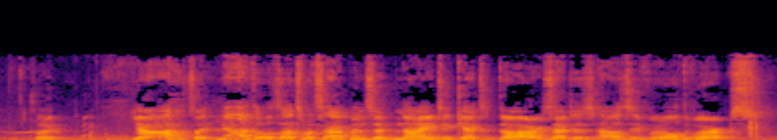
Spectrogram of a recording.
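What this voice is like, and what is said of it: Silly put-on Scottish accent. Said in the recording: “why do you talk with that silly accent constantly? ... I am Scottish!”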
